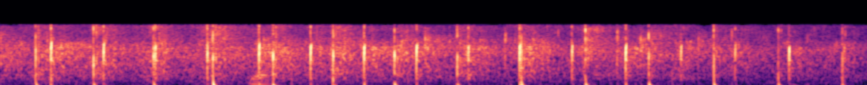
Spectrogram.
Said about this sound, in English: So congratulations on that. And I think that deserves a round of applause on itself. Wonderful.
